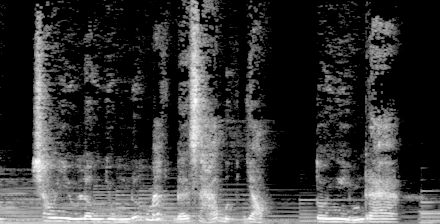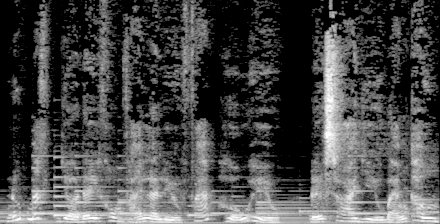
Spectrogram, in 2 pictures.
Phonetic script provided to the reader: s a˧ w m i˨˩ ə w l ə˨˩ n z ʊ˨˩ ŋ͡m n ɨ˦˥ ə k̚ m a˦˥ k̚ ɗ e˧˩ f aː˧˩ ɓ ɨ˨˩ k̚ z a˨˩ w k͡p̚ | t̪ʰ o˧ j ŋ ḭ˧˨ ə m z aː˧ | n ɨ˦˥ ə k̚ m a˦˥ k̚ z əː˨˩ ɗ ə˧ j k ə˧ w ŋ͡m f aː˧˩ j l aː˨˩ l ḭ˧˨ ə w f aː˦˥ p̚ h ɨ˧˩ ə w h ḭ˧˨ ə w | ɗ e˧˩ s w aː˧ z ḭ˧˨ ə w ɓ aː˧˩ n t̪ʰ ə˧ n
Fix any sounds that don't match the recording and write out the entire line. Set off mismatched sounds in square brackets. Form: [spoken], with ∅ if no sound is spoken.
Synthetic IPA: s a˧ w [ɲ] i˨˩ ə w l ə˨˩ n z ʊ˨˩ ŋ͡m n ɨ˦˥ ə k̚ m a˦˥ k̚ ɗ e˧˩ [s] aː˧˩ ɓ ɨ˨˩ k̚ z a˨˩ w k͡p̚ | [t̪] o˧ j ŋ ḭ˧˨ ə m z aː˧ | n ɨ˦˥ ə k̚ m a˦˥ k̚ z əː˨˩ ɗ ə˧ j [x] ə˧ w ŋ͡m f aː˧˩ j l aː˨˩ l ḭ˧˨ ə w f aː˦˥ p̚ h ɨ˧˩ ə w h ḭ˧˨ ə w | ɗ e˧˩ s w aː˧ z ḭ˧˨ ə w ɓ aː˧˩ n t̪ʰ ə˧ n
